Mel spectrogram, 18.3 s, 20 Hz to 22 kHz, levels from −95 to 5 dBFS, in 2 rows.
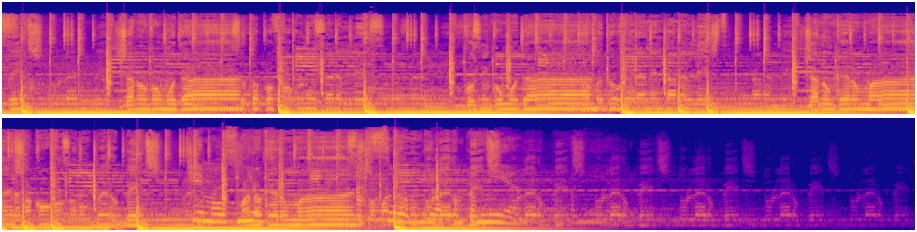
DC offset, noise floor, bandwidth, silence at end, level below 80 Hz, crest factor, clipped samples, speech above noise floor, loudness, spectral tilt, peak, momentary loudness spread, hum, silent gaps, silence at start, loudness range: under 0.1%; -60 dBFS; 16 kHz; 2.95 s; -14 dBFS; 10 dB; under 0.1%; 50 dB; -12 LUFS; -4.5 dB/octave; 0 dBFS; 4 LU; 50 Hz at -20 dBFS; none; 0 s; 4 LU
